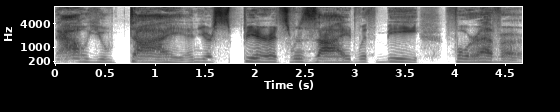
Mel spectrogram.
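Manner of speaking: loud, raging, furious scream. Game master voices a character who threatens the party, screaming in rage. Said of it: "She screams in rage".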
